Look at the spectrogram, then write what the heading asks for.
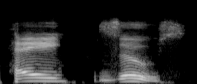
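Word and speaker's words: Jesús: the most high and how do you say Jesus name in Spanish Zeus hey Zeus like you greeting this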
